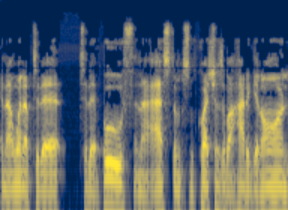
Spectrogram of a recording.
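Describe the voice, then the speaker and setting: Very fast speech with a New York accent and fairly even intonation, dry and close with no echo, over a quiet background. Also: man. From Brooklyn, New York. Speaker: comedian. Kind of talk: casual chat.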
